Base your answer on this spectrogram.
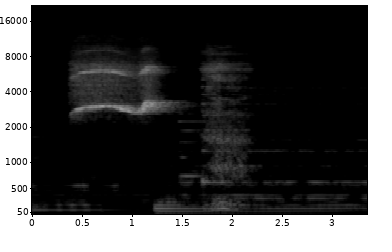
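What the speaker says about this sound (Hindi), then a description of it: "एक सीटी हो जाए," A single shrill whistle blown at a church blessing meeting, a bright piercing note lasting about a second, followed by a burst of loud crowd noise and booming hall reverberation.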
